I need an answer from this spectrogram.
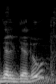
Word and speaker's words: Gal Gadot: Au casting du film, nous retrouvons Gal Gadot, il paraît qu'il ne faut pas prononcer le T à la fin, donc Gal Gadot.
